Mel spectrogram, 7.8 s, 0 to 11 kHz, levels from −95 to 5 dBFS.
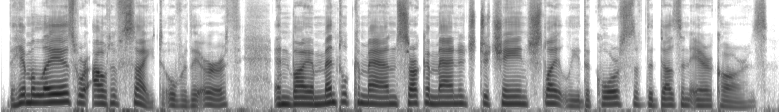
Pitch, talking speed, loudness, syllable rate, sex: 155 Hz, 195 wpm, -19 LUFS, 5.5 syllables/s, male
